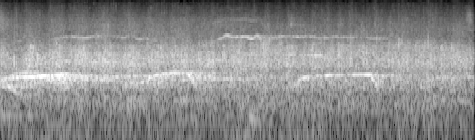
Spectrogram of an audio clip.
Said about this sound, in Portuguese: Vem, vem todo mundo aqui na frente, eu quero orar com vocês. Será que você pode dar uma salva de palmas por essas vidas?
